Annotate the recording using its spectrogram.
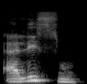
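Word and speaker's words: الاسم: Ici, sauf qu'on va être le alif, on va le prononcer en lemme. On va dire alice, alismu, comme si c'était un lemme.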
